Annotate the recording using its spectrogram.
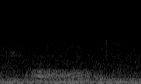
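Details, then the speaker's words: Woman's stomach rumbling from hunger before eating. "stomach is rumbling if you can hear that I need to eat a little something before we start the podcast today"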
